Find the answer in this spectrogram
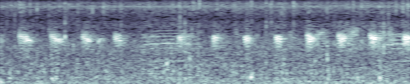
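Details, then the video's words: Rain-soaked rice field in Pacitan, Indonesia, with frogs croaking in a quick, evenly spaced series of clipped notes, about three a second, standing out clearly above the patter of rain and a high continuous whine. "Suara Kodok & Air Hujan - ASMR Sound of Frogs & The Rains"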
